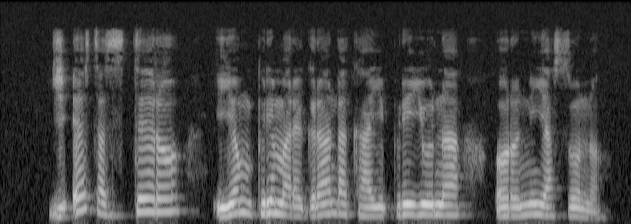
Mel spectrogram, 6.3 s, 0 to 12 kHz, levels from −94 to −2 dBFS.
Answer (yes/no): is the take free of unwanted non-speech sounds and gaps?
yes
